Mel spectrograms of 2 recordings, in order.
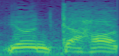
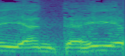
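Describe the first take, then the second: First: ینتحا pronounced "yun-ta-haa"; passive form vowels. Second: ینتحی pronounced "yan-ta-hii"; active form vowels. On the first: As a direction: begin ینتحا with "yun", finish on aa. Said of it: "که زمانی که مجهولش کنی". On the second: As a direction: begin ینتحی with "yan", finish on ii. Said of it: "مثل ینتحی معلوم". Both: Shown as a demonstration.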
